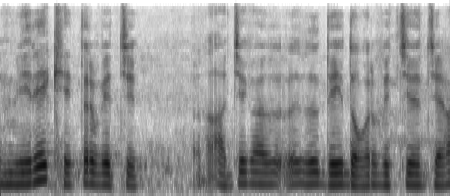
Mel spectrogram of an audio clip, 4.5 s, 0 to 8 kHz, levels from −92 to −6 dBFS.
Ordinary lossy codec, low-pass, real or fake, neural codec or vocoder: none; 7.2 kHz; fake; codec, 16 kHz, 4 kbps, FunCodec, trained on LibriTTS, 50 frames a second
